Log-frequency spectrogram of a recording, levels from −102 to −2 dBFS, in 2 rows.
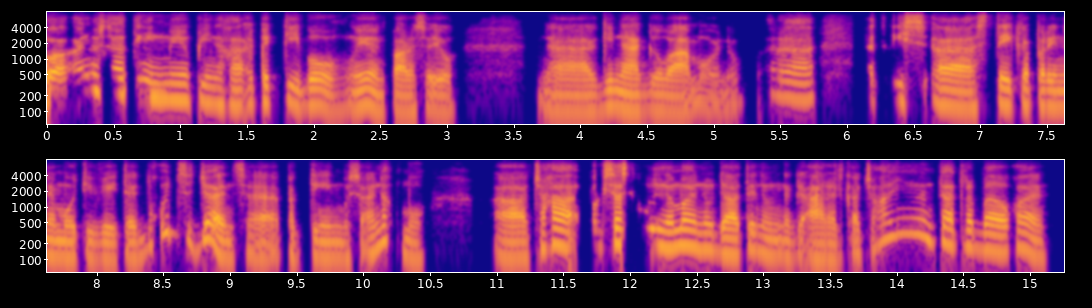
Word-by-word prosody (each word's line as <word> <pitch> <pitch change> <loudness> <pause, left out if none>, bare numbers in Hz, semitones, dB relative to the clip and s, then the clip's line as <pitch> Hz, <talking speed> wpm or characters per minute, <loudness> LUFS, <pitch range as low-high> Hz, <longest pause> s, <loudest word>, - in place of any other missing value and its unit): ah, 135 - +6
ano 245 +4 -2
sa 225 -1 +1
tingin 190 -5 -3
mo 175 - -1
yung 160 - -12
pinaka-epektibo 140 -4 -2
ngayon 125 -5 0
para 105 -2 +3
sa 100 - -5
'yo - - -3 0.6
na 105 0 -2
ginagawa 110 -5 +2
mo 65 +1 -9
'no? - - -16 0.2
Para 185 -4 -3 0.4
at - - -5
least, 165 -2 +2
ah, 125 -3 +4
stay 140 - +1
ka 135 0 -1
pa 130 - -1
rin 125 - -1
na 120 - -1
motivated 110 -2 -4
bukod 310 - -6
sa - - -5
diyan 125 - +4
sa - - -2
pagtingin 110 -2 -6
mo 105 - -5
sa - - -3
anak 225 - -3
mo, 105 -2 -8 0.5
ah, 110 -1 +3
'tsaka 180 +3 +5
'pag 185 -1 -10
sa 200 +1 +8
school 195 - -6
naman 180 +1 +4
'no, 160 - -1
dati 135 0 +2
nung 130 -5 -5
nag-aaral 105 -2 0
ka, - - -6
'tsaka 235 +4 -4
yung 310 +1 -7
nagtatrabaho 175 -8 +3
ka? 120 -5 -1
135 Hz, 195 wpm, -24 LUFS, 110-180 Hz, 0.6 s, sa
